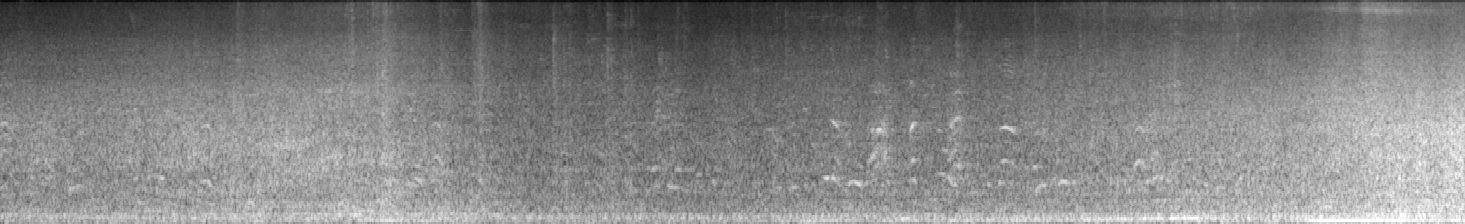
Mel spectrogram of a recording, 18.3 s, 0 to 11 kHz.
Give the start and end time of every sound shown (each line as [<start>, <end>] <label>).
[0.00, 6.77] truck engine accelerating
[0.00, 11.65] truck
[0.00, 11.65] truck wheels rolling
[0.00, 14.71] people talking
[13.30, 18.31] motorcycle
[13.30, 18.31] motorcycle engine idling
[15.68, 18.31] car
[15.68, 18.31] car engine accelerating
[15.68, 18.31] car wheels rolling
